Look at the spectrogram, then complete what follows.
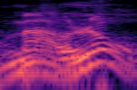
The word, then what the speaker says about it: Marlon: J'ai j'ai prononcé Marlot, j'ai eu tort. Marlon Marl Marlot branlon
